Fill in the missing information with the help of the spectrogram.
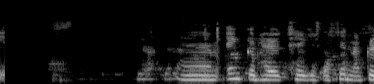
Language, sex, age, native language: Icelandic, female, 12, Icelandic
